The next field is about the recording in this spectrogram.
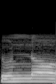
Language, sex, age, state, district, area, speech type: Bengali, male, 60+, West Bengal, Paschim Bardhaman, urban, read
